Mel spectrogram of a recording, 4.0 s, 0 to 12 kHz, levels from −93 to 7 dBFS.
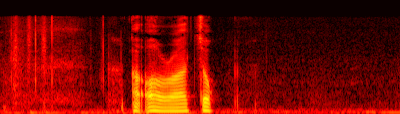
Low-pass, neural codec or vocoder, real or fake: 7.2 kHz; none; real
